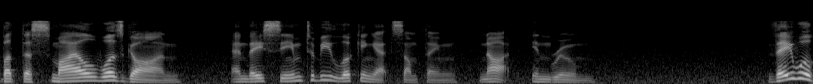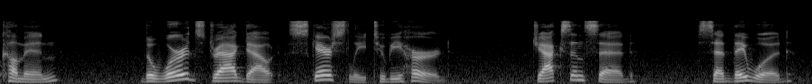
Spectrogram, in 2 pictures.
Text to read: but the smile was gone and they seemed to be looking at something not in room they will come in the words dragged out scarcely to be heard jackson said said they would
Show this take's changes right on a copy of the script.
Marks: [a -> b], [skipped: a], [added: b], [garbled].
but the smile was gone and they seemed to be looking at something not in room they will come in the words dragged out scarcely to be heard jackson said said they would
